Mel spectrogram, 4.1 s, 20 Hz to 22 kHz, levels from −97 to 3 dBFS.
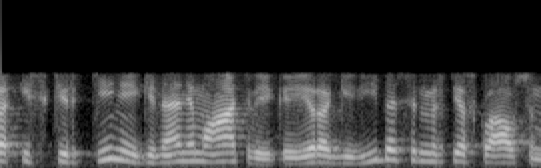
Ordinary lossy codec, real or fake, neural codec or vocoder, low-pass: AAC, 32 kbps; real; none; 3.6 kHz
